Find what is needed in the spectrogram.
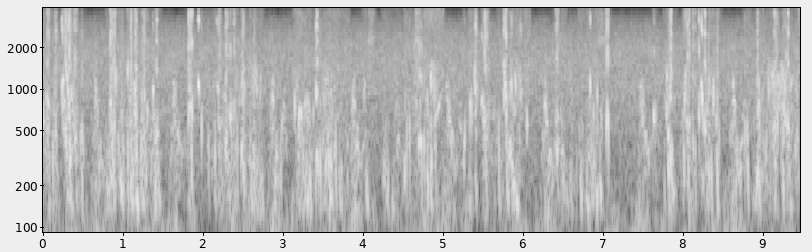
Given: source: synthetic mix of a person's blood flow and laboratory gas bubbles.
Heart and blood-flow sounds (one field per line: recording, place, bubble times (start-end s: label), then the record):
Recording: Doppler ultrasound of blood flow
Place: precordium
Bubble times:
0.00-0.56 s: bubbles
0.78-1.52 s: bubbles
1.80-2.79 s: bubbles
3.13-3.87 s: bubbles
4.00-4.19 s: bubbles
4.24-5.03 s: bubbles
5.25-5.65 s: bubbles
5.69-6.11 s: bubbles
6.38-7.12 s: bubbles
7.62-7.73 s: bubbles
7.76-7.96 s: bubbles
8.01-8.51 s: bubbles
8.76-9.47 s: bubbles
From the record:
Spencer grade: 4 (maximum detectable bubble signal sounding continuously throughout systole and diastole of every cardiac period, and overriding the amplitude of the normal cardiac signals)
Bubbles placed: only in the low amplitude regions of the cardiac cycle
